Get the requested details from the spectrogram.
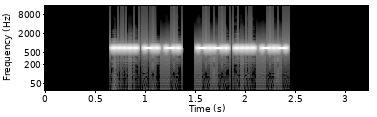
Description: Morse code, heard as a keyed tone, about 46 wpm, 700 Hz. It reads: 5NN CHK
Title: Ontario QSO Party Exchange 45wpm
